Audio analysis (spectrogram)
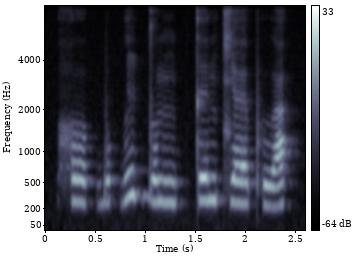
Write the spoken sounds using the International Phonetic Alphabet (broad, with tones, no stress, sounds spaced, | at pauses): h ɤː˨˩ k̚ b o˨˩ k̚ l i˥˩ ʔ d o˧ n ŋ u˨˩ k̚ t e˥˩ n t͡ɕ ɛː˧ pʰ ɯ˩˦ a̯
